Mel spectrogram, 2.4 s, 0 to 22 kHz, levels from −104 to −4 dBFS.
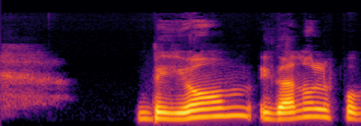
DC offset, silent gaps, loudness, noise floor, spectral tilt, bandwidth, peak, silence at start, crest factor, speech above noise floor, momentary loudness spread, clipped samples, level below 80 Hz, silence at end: under 0.1%; none; -19 LUFS; -67 dBFS; -7.5 dB/octave; 13 kHz; -2 dBFS; 0 s; 18 dB; 49 dB; 6 LU; under 0.1%; -78 dBFS; 0 s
